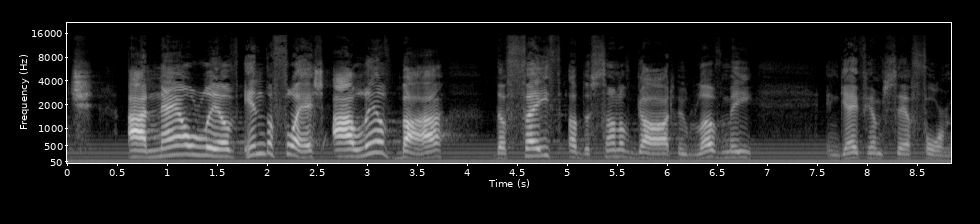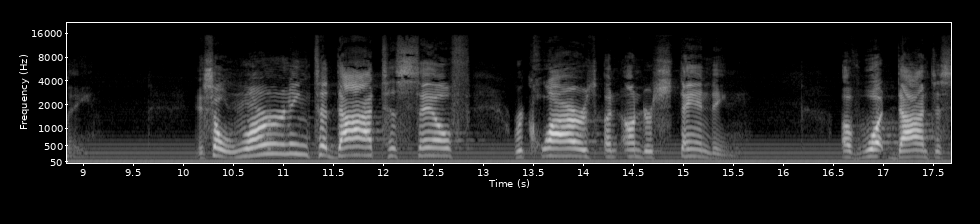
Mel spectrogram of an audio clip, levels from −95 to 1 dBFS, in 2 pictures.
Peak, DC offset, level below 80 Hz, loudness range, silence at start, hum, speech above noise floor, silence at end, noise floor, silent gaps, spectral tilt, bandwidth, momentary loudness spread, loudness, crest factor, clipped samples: -8 dBFS; under 0.1%; -54 dBFS; 11 LU; 0.05 s; none; 26 dB; 0 s; -54 dBFS; none; -3.5 dB/octave; 15 kHz; 19 LU; -28 LUFS; 20 dB; under 0.1%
